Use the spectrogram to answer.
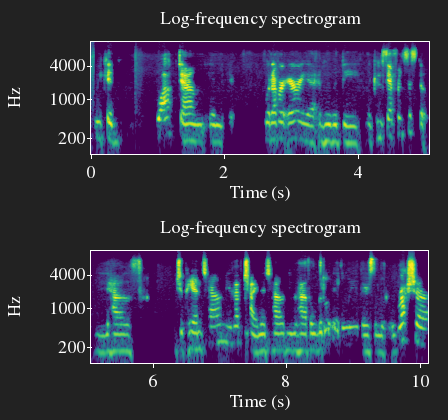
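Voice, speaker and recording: Speaking with an American accent, a woman sounds somewhat breathy and uses ordinary pitch variation. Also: medium pitch for a woman, moderate pace. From US; New Orleans, Berkeley, Washington DC. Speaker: panel guest. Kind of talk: panel discussion.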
